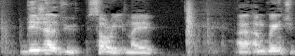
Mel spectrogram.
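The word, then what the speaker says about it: déjà vu: is just having constant deja vus because i already know that i just pronounced deja vu's deja vu sorry my i'm going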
